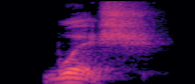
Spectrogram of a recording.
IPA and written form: wɪʃ (Wish)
